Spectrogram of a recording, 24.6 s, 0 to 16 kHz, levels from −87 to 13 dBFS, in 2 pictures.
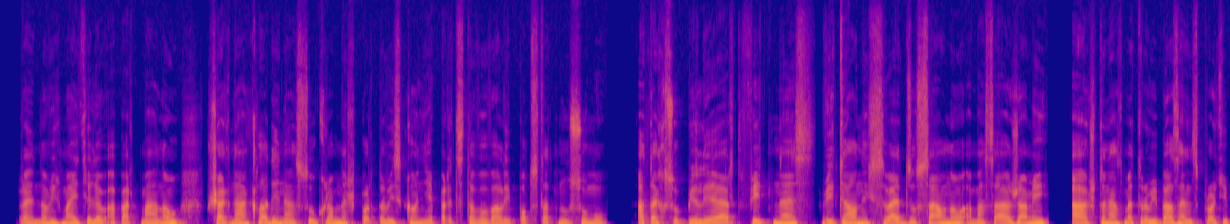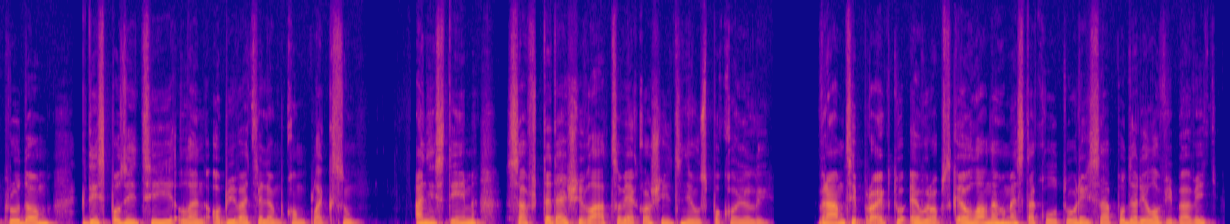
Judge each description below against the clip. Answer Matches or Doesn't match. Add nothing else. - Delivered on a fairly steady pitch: Doesn't match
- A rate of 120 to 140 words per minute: Matches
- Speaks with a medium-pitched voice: Matches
